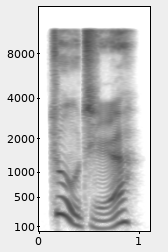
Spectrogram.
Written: zhu4 zhi3

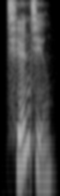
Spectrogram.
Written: 前景

